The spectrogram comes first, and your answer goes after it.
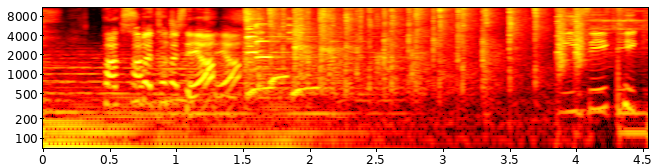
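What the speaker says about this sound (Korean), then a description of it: "박수! 박수만 쳐주세요." An audience claps hands at a manager audition on a variety show, the claps starting under music and voices then ringing out as sharp, separate strikes toward the end.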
